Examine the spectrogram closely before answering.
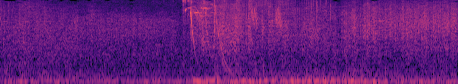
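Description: Laser weapons fire with a sharp burst.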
